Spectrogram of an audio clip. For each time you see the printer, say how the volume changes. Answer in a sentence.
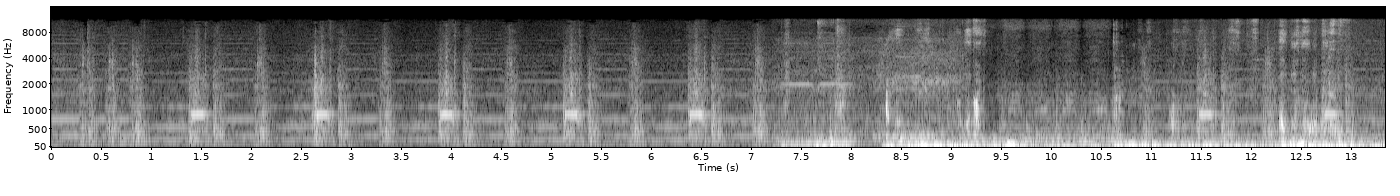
You can hear the printer from 0.0 to 13.2 s, at a steady volume.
